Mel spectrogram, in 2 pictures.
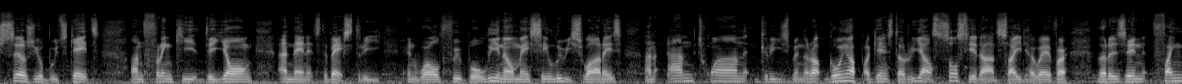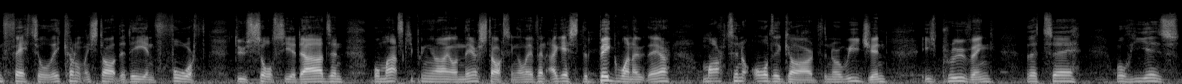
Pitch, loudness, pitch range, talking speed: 125 Hz, -24 LUFS, 115-140 Hz, 190 wpm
